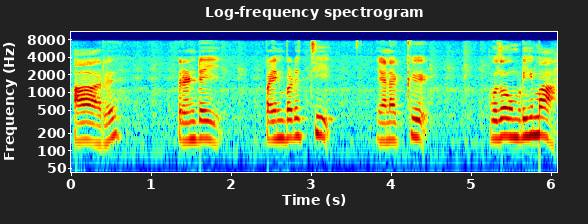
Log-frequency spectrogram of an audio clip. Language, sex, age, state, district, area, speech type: Tamil, male, 45-60, Tamil Nadu, Salem, rural, read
